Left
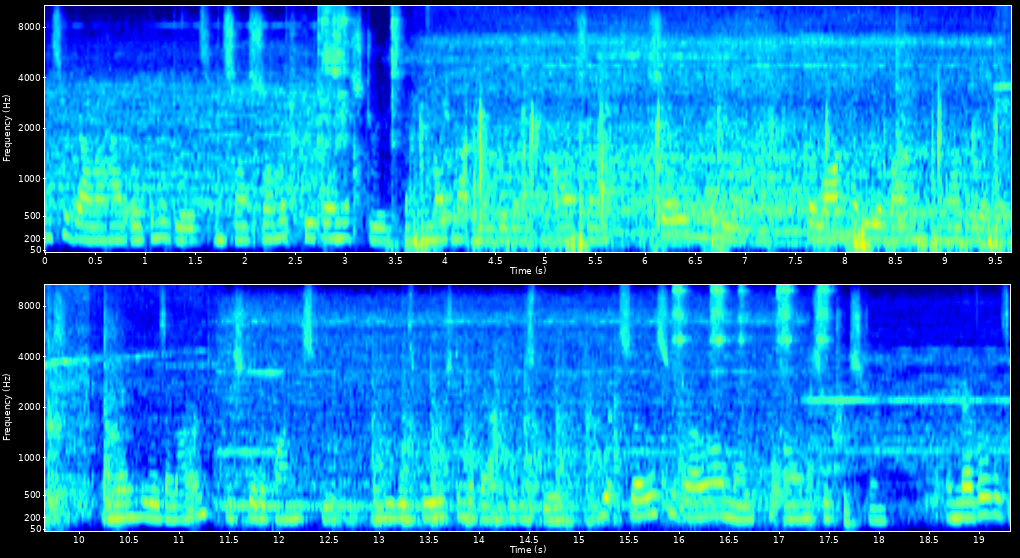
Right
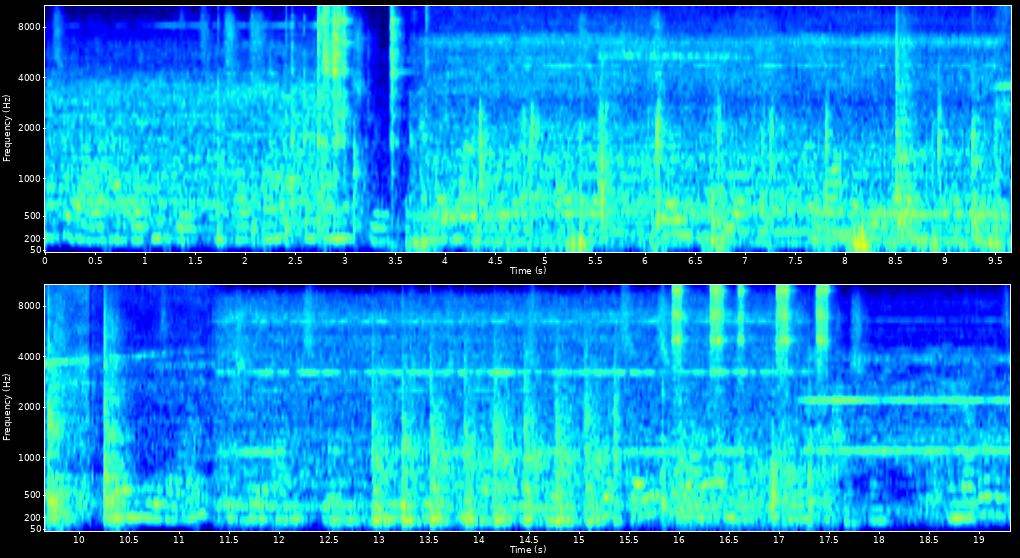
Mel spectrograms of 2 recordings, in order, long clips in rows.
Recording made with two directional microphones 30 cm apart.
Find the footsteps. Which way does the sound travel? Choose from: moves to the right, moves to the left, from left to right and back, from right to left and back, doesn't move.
from left to right and back.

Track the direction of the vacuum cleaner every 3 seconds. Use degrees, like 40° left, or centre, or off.
30° right, 10° right, 10° left, 20° right, 30° right, 30° right, 30° right.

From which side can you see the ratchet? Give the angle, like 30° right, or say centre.
60° right.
